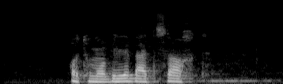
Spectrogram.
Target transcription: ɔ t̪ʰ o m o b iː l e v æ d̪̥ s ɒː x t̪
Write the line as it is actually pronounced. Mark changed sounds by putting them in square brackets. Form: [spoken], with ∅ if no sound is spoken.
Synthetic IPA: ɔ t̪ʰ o m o b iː l e [b] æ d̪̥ s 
